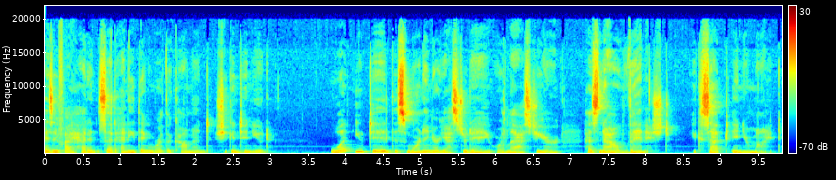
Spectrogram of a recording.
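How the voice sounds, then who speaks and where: A woman with vocal fry speaks in a calm, dark, mellow tone at a medium pitch, her pitch varying in an ordinary way. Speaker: ASMR creator. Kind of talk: soft-spoken audiobook-style reading. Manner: soft-spoken, calm, slow.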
